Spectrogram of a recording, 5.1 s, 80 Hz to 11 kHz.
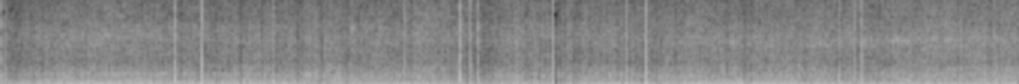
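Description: KTM Duke 250 and Harley-Davidson X440 motorcycles accelerating hard side by side in a drag race, loud steady engine drone with a gear shift partway and rising pitch, close and constant.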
